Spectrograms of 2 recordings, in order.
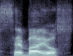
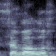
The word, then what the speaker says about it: Ceballos: Ceballos deyip geçmek Çok hani bir doğru. Hiç yabancı için sakıncası yok. Hiç sakıncası. problemsiz bir Sebalos telaffuz. demesin yeter yani. Sebalos derse ayıp.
